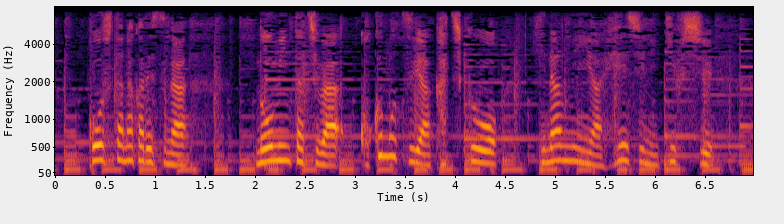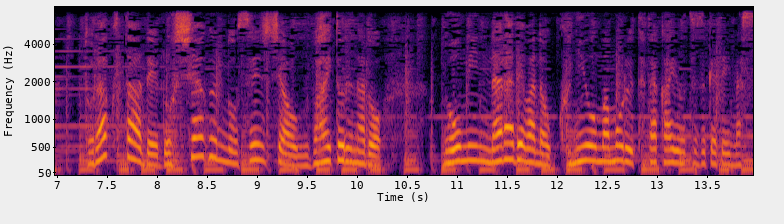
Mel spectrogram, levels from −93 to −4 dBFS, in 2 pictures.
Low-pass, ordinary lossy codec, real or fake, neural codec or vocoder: 7.2 kHz; none; real; none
